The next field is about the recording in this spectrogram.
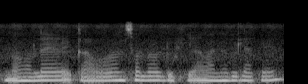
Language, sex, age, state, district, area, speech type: Assamese, female, 30-45, Assam, Darrang, rural, spontaneous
